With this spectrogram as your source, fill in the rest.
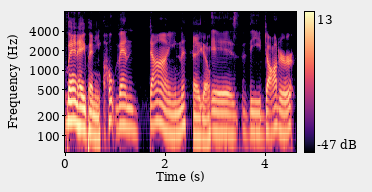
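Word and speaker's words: Van Dyne: be playing hope van dime which is dine D did I say dime you said dime oh my gosh hope vancar hope van nickel no hope van hey peny Hope van dine there go is the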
